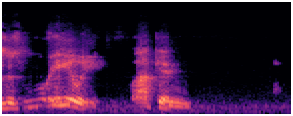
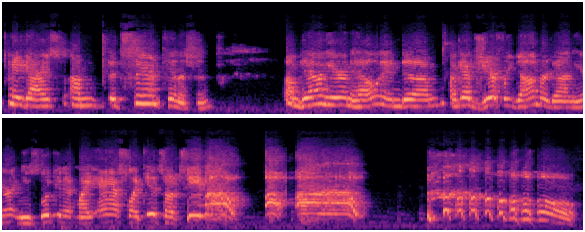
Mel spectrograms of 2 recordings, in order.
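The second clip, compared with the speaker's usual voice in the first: shrieking Kinison-style comic bit with a wild scream at the end; Sam Kinison impression; 8 semitones higher than usual. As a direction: hammer it like a raging stand-up yelling from hell. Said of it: "as Sam Kinison calling live from the gates of hell".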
